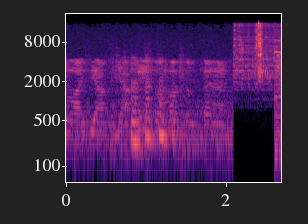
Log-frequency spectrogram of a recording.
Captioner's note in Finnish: vielä tyytyväistä naurua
